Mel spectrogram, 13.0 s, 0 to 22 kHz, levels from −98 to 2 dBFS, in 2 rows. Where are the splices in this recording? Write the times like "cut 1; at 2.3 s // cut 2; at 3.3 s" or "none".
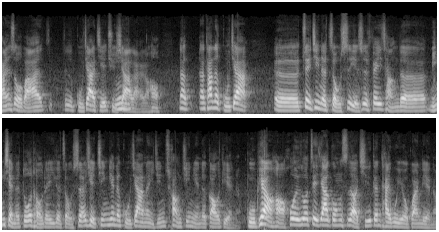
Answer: cut 1; at 10.1 s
